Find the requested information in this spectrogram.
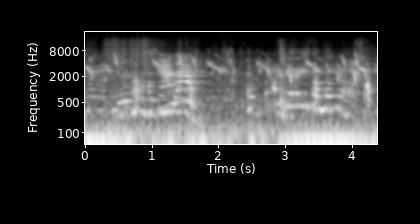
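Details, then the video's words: Baby chicks chirping in a crowd, sharp, high, downward cheeps mixed with lower, chattering, harmonic notes, a brief lull near the middle before calling resumes. "Nature Audio Featuring Cute Little Baby Chicks"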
